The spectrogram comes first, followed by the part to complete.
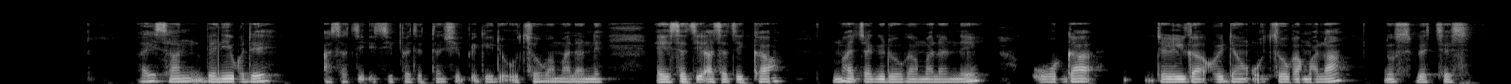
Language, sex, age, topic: Gamo, male, 25-35, government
